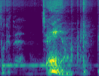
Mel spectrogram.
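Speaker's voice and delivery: whispered under breath; whispering. Real, not acted. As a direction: breathe it out, awed. Reacting to drawn cards.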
